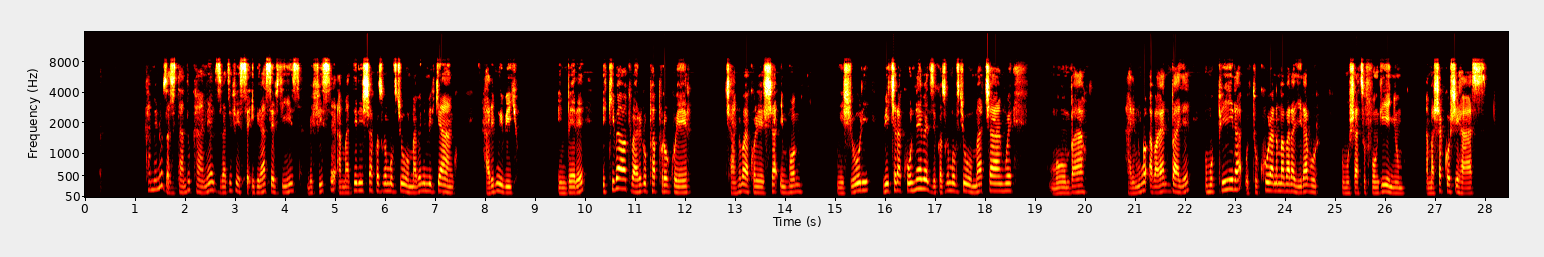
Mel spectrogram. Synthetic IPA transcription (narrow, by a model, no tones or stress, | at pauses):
kʰaminuːzazitaːndukʰaɲe̞ziβazifise̞ʔiβiɾase̞vjiːzḁβifise̞ʔamadiɾiʃako̞zɡwe̞muvjuːmaβenimiɾɟaːŋɡo̞ | haɾimŋiβijo̞ | imbe̞ɾe̞ | ikiβahokiβaɾɾiɾupapuɾo̞ɡwe̞ːɾa | t͡ʃaːŋ̥we̞βaɡako̞ɾe̞ʃaʔim̥ho̞me | nŋiʃuːɾi | βiːt͡ʃaɾakuːn̥he̞βe̞ziko̞zɡwe̞muvjuːmat͡ʃaːŋwe̞ | muːmbaho | haɾimŋo̞ʔaβabaje̞ | umupiːɾaʔutukʰuɾanamaβaɾajiɾaβuɾa | umuʃaːt͡siufuːŋɡijiɲumaː | maʃakoʃiɦaːsi̥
